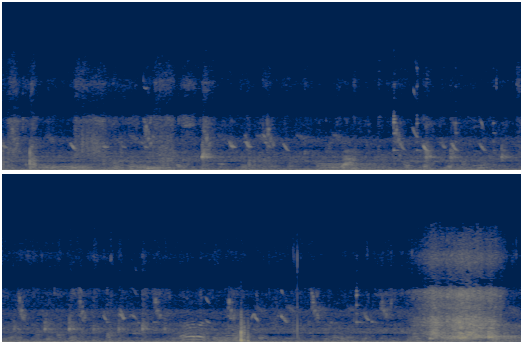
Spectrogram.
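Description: Chickens clucking and giving many short high peeps, over puppies' chewing and lapping at a metal food bowl. Near the end comes a short rush of noise, the loudest sound.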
